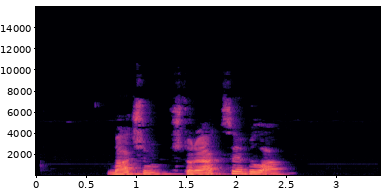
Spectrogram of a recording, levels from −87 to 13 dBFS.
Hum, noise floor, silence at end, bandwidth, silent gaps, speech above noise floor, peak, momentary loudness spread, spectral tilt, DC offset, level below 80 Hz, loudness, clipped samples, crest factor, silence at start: none; -77 dBFS; 0.95 s; 7.6 kHz; none; 61 dB; -2 dBFS; 9 LU; -6.5 dB/octave; under 0.1%; -60 dBFS; -18 LUFS; under 0.1%; 18 dB; 0.7 s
